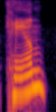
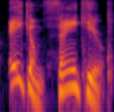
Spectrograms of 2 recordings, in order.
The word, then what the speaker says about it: Akam: And I hope I'm pronouncing his first name right. Akam or Cam? Akam.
